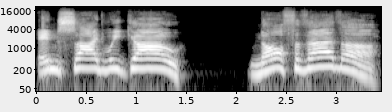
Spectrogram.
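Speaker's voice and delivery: high, loud, drawn-out footy call; live play-by-play. Real, not acted. Commentator calls the ball going inside, high loud play-by-play. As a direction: stretch it out over the action.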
